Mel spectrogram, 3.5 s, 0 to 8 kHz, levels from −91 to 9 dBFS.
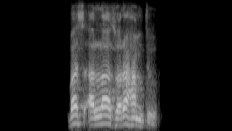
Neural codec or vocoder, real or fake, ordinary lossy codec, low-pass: none; real; Opus, 16 kbps; 7.2 kHz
